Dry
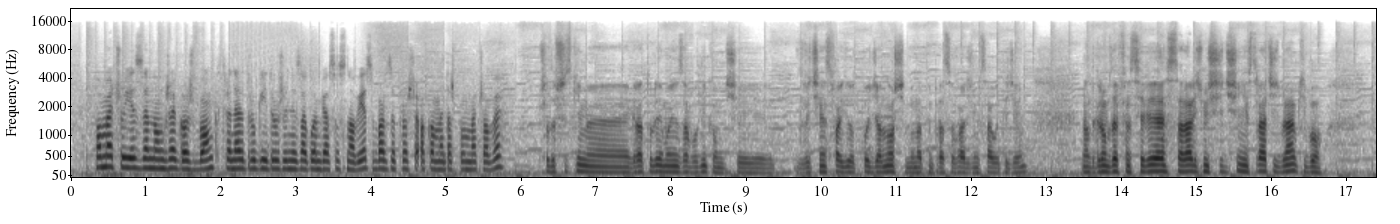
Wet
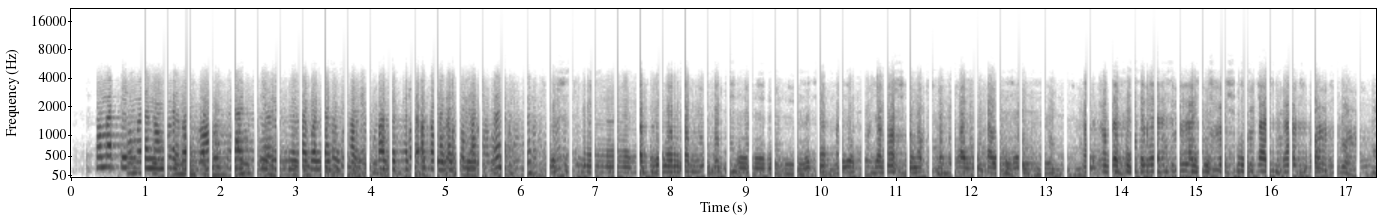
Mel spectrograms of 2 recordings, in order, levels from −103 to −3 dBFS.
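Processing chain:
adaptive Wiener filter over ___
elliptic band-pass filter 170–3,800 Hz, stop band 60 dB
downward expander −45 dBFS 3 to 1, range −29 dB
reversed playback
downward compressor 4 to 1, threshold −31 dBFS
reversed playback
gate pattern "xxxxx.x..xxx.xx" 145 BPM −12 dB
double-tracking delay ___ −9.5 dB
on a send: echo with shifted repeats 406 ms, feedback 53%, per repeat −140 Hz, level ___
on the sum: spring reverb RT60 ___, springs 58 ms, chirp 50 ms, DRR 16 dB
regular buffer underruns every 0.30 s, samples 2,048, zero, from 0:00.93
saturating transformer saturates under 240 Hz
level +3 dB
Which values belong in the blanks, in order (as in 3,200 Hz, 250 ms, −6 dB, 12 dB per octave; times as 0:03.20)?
41 samples, 13 ms, −5 dB, 1.8 s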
